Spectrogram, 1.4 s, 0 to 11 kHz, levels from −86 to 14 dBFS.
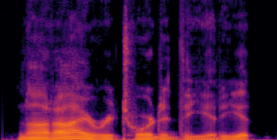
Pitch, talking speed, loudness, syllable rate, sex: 100 Hz, 215 wpm, -18 LUFS, 6.9 syllables/s, male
